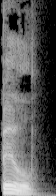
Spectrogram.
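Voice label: "bill", English, uk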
